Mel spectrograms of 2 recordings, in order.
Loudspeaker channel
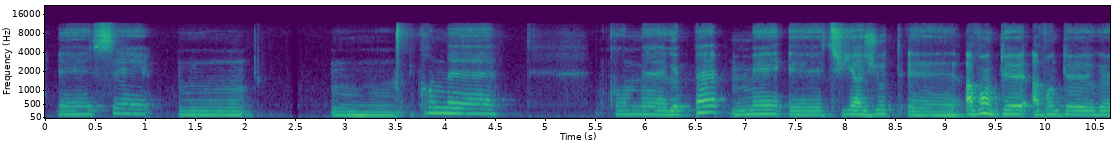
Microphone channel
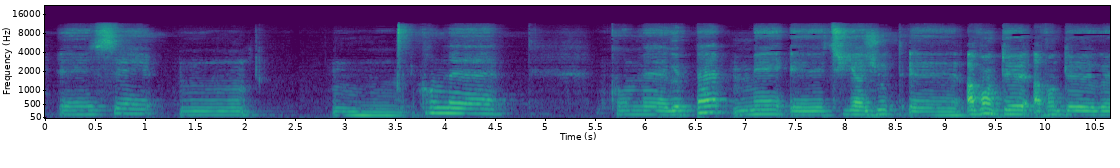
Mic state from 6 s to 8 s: echo only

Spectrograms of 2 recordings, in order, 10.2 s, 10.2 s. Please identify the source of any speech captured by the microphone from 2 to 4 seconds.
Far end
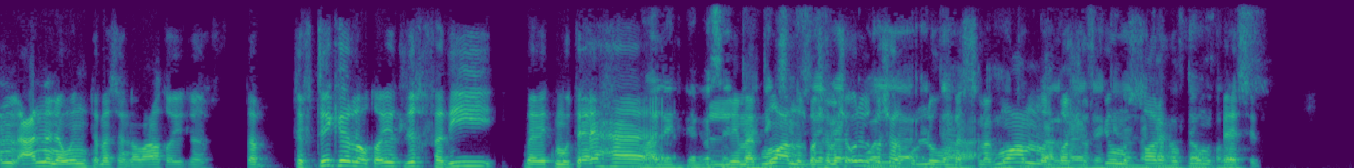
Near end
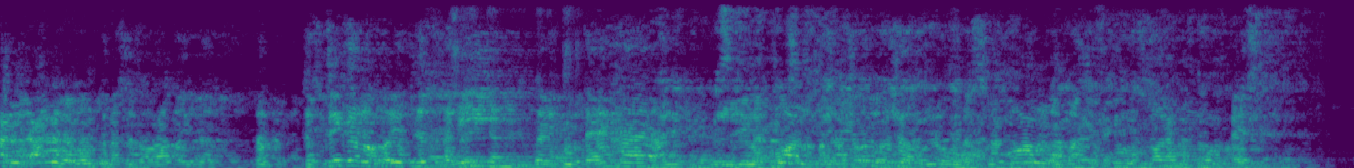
both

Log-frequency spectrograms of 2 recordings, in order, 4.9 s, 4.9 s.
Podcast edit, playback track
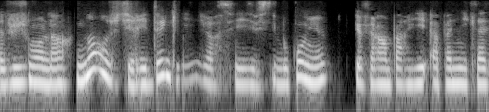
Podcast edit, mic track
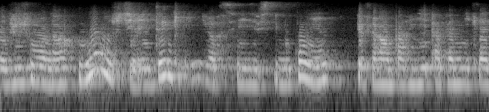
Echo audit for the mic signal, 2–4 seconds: echo only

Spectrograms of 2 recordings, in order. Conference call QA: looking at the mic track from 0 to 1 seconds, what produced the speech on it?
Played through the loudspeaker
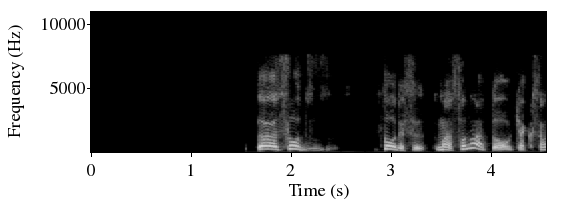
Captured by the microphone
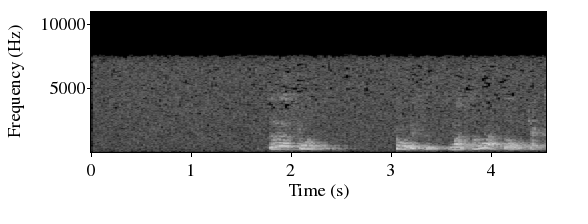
neither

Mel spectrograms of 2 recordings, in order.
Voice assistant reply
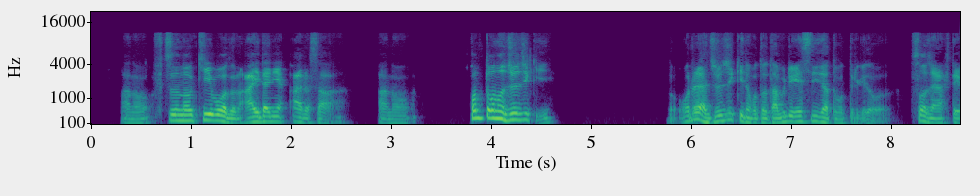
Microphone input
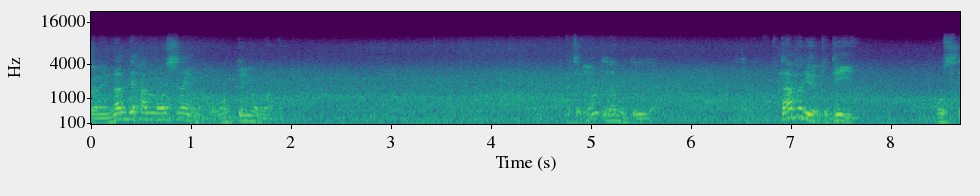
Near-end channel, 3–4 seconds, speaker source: neither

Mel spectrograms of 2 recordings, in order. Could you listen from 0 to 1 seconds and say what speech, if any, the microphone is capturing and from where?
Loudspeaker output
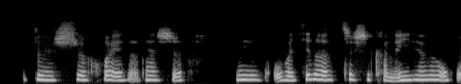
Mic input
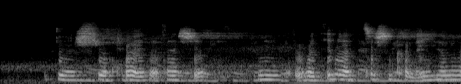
both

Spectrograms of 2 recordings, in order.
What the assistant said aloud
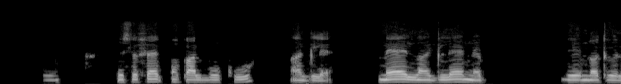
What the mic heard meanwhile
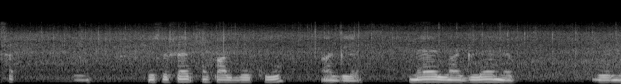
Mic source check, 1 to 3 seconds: echo only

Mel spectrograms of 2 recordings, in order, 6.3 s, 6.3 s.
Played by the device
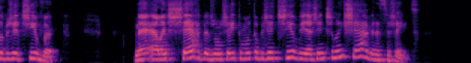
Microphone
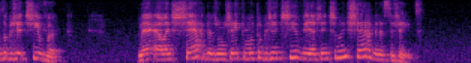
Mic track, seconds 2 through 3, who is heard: echo only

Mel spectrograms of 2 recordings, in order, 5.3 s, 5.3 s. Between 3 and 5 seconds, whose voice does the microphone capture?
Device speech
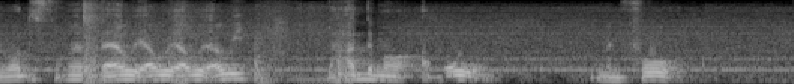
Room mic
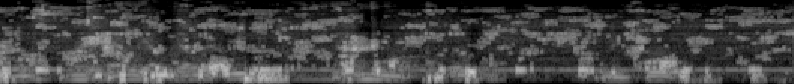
echo only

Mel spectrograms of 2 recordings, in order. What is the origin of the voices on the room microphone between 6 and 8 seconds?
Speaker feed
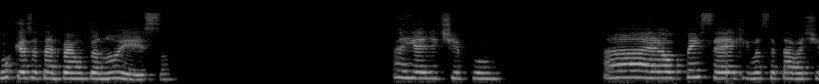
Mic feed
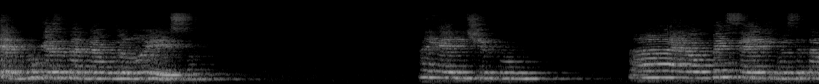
echo only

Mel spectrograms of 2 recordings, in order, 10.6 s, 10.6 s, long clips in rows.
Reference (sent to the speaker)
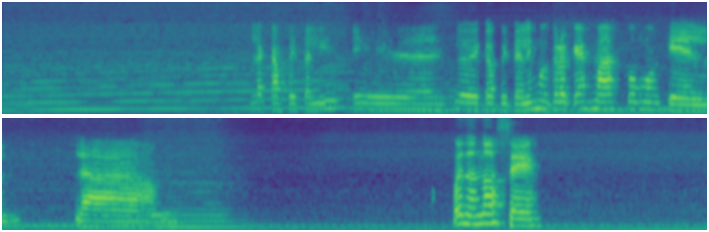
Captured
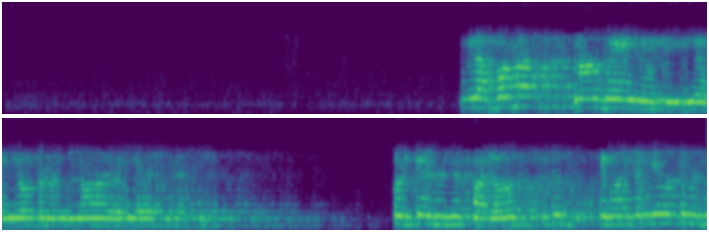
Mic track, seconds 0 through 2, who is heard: neither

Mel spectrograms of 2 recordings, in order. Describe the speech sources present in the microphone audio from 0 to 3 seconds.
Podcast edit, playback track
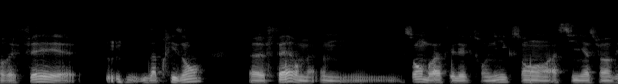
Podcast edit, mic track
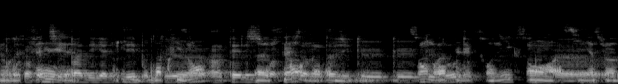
both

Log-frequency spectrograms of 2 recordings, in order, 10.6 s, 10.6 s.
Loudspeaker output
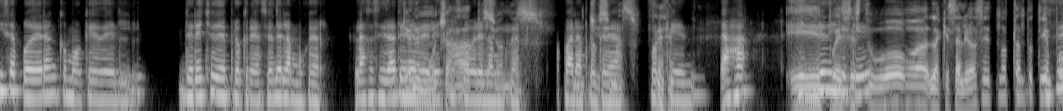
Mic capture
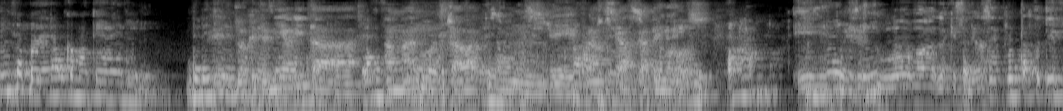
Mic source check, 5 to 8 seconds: both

